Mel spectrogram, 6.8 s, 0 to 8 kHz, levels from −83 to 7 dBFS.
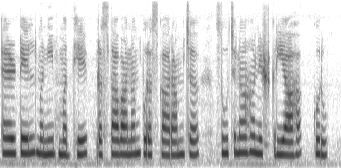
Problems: constant background noise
